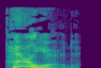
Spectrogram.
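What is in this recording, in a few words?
"halliard", British English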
